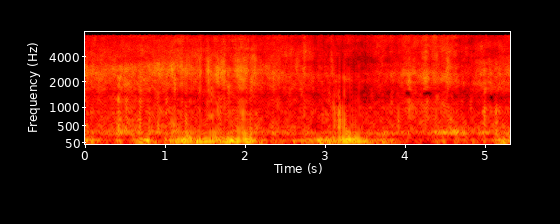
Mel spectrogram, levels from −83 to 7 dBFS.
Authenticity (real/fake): fake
